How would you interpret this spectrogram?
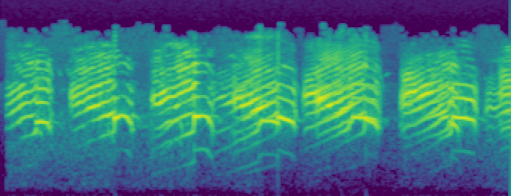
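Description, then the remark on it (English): A chocolate-coloured, fish-stealing gull gives a rapid series of about seven harsh, nasal wailing calls, each rising and falling in pitch, loud and rhythmic with short gaps and no voices. “So this is the chocolate-coloured gull that steals other gulls' fish.”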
